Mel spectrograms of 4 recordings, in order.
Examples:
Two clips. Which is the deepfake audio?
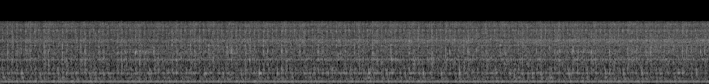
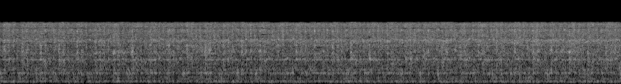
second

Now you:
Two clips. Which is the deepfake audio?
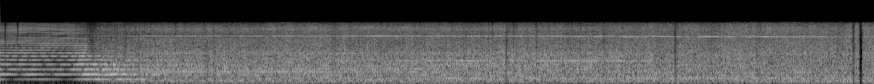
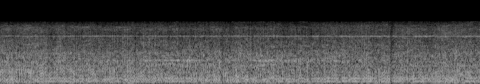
second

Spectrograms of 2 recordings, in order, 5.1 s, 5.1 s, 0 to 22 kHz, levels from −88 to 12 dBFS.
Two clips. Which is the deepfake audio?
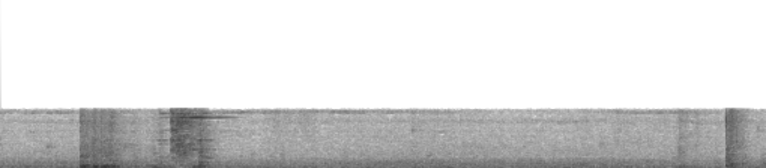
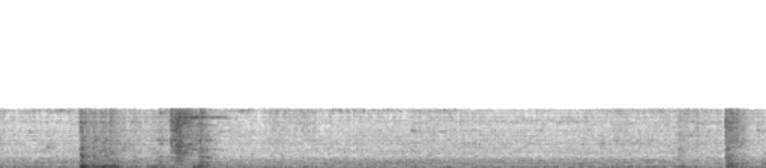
second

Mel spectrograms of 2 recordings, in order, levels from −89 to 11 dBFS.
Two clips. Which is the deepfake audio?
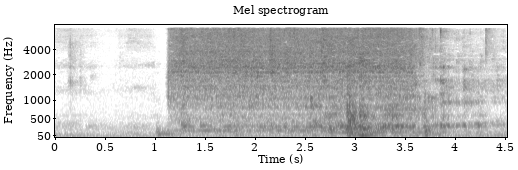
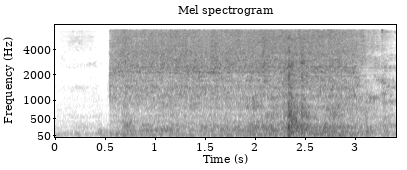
second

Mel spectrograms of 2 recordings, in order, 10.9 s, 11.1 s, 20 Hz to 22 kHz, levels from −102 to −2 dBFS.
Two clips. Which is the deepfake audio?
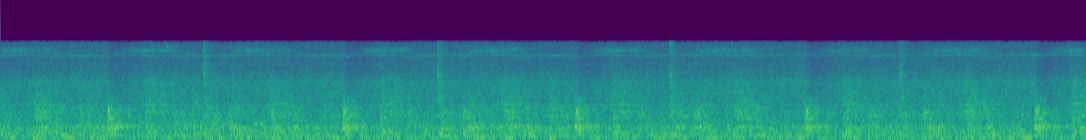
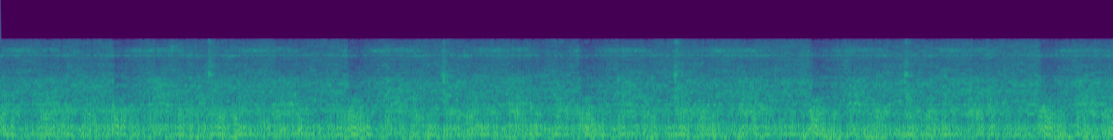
second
